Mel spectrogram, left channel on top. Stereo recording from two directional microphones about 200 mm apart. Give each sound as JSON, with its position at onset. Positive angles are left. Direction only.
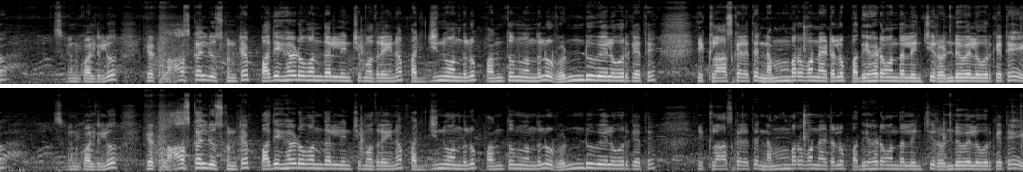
{"t": 0.7, "sound": "speech", "side_deg": -5}
{"t": 2.4, "sound": "a man's voice", "side_deg": 0}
